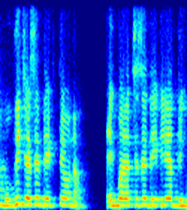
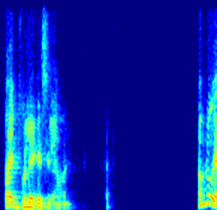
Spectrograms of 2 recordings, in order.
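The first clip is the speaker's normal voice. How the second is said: lowered, Bengali-flavoured "भाई भूले गए छिलाम" with Bengali vowels; Bengali accent in Hindi; 6 semitones lower than usual. Shown as a demonstration. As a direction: speak it like a Bengali friend apologising. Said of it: "हम लोग जैसे Bengali style में".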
